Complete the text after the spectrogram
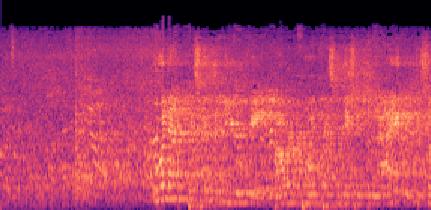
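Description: A man speaks steadily into a microphone over a loudspeaker.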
